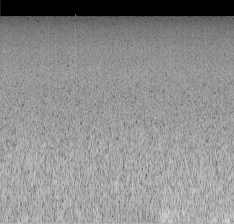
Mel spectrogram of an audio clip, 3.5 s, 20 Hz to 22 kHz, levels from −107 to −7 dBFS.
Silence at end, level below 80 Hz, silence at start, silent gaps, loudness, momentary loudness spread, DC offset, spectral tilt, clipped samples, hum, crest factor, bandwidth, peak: 0 s; -44 dBFS; 0 s; none; -24 LUFS; 1 LU; 1%; -2 dB/octave; under 0.1%; none; 16 dB; 16.5 kHz; -10 dBFS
